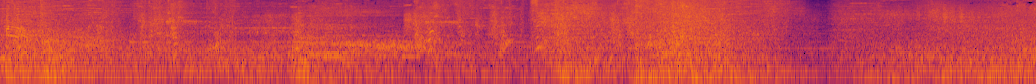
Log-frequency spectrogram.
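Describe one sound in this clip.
Game spells and attacks crackle and boom in a busy battle.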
